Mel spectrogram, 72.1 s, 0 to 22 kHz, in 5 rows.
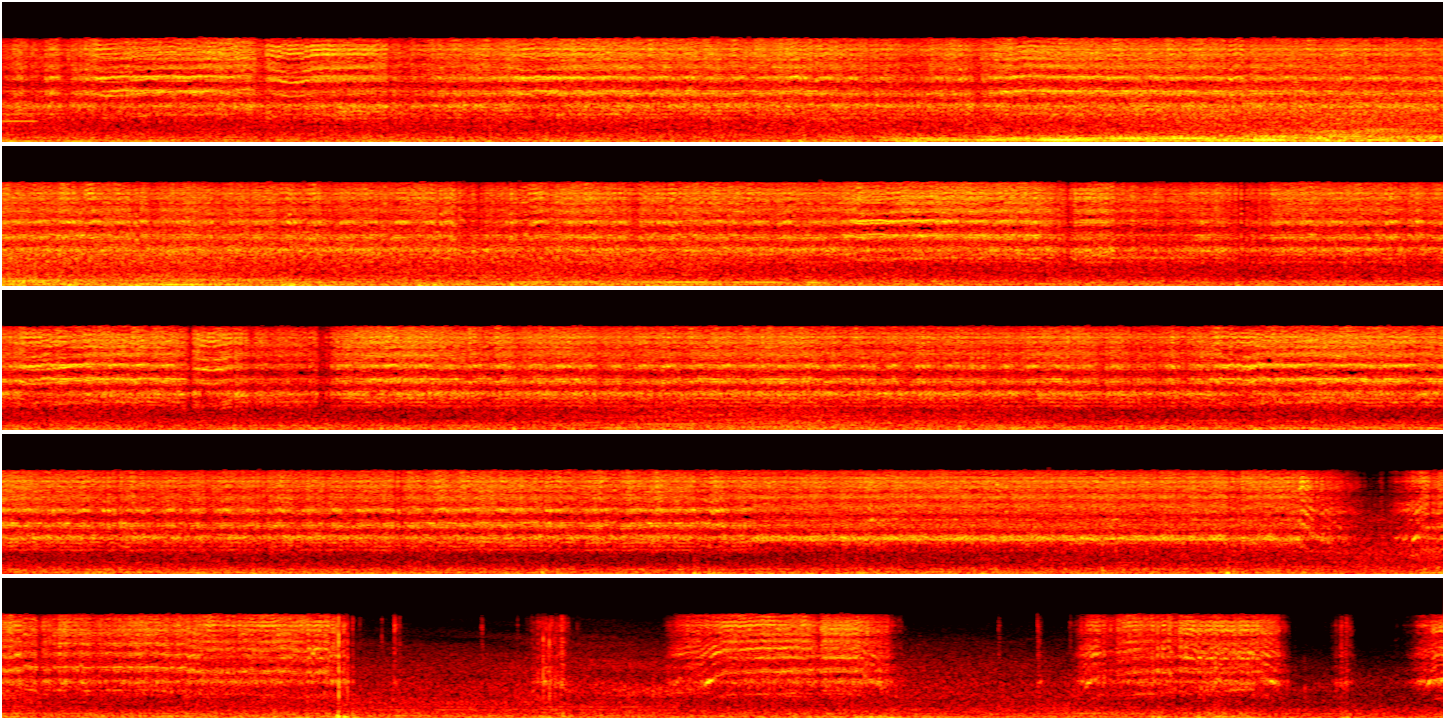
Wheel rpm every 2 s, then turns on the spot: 210, 210, 210, 210, 210, 220, 210, 210, 220, 210, 210, 210, 210, 210, 210, 210, 210, 210, 210, 210, 210, 210, 210, 210, 210, 220, 230, 230, 130, 200, 110, 10, 100, 70, 100, 70.
66-68 70-72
